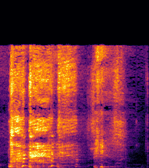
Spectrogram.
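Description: A person coughs, a harsh burst of several rapid coughs followed by a quieter pause and one more cough near the end.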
